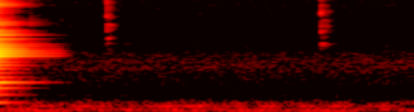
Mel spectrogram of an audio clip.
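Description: The last syllable of a woman's speech, then her audio drops out of the video call: only a faint, steady hiss and low hum of the line remain.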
